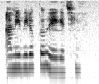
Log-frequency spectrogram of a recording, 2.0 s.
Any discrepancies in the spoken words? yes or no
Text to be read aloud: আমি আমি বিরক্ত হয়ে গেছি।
yes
